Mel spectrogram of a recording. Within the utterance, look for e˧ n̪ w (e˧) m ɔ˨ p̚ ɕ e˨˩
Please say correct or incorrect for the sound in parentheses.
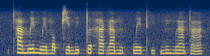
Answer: incorrect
